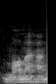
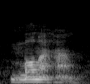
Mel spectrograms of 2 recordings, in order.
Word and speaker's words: Monaghan: Monaghan is good. Well, how do you actually pronounce it? Monaghan. Okay, Monaghan. The G Okay. silent.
